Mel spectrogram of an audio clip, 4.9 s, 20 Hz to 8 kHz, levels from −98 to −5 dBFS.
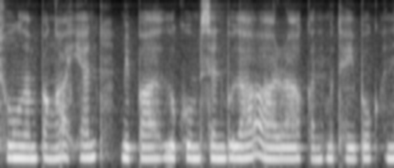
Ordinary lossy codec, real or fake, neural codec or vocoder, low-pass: none; real; none; none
